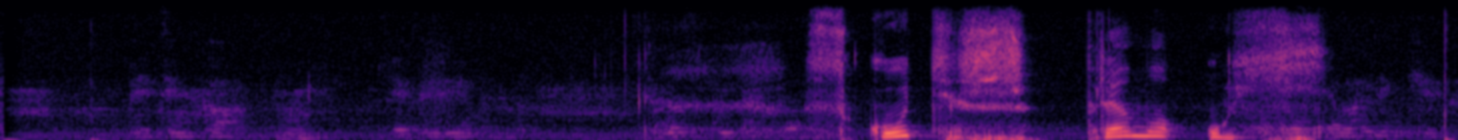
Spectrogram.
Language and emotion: Russian, neutral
